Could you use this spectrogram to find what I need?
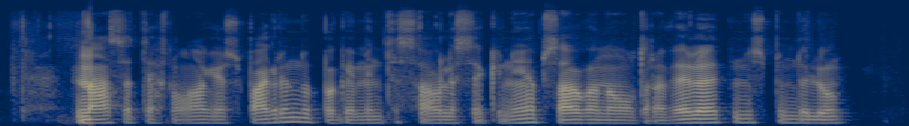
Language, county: Lithuanian, Kaunas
